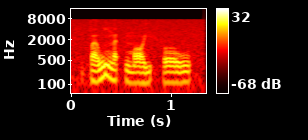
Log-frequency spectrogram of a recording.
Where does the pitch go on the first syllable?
rising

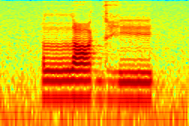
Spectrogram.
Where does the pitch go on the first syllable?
high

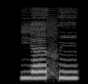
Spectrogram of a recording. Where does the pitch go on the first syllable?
high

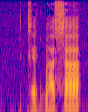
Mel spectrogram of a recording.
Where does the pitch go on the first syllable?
low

